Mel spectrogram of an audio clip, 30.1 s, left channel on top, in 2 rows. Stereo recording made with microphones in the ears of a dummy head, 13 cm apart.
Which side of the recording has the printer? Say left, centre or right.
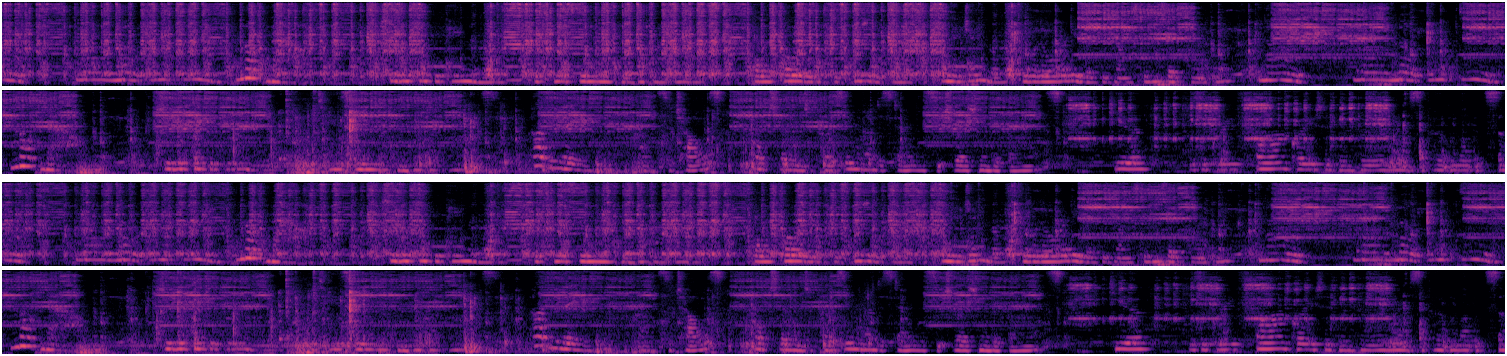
left.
